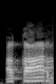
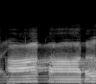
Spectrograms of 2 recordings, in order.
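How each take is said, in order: First: "ਆਕਾਰ" said a-kaar, first vowel short; short initial vowel. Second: "ਆਕਾਰ" with a long opening aa, aa-kaar; long initial vowel. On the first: Teacher shows the mistake, short a opening "ਆਕਾਰ". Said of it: "ਆਕਾਰ ਨਹੀਂ ਕਰਨਾ". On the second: Teacher models the correct word, long aa opening "ਆਕਾਰ". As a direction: hold the first vowel of "ਆਕਾਰ". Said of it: "ਆੜੇ ਦਾ ਕੰਨਾ ਧਿਆਨ ਰੱਖਣਾ". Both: Shown as a demonstration.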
